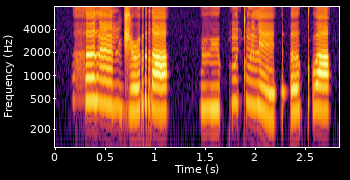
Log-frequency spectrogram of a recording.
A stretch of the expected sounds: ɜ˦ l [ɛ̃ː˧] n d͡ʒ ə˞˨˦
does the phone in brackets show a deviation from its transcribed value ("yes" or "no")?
no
